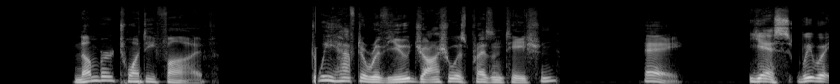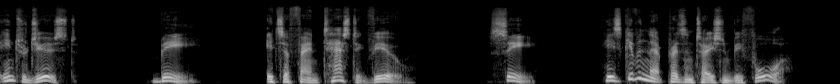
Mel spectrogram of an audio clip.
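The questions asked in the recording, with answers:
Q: Do we have to review Joshua's presentation?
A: C: He's given that presentation before.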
